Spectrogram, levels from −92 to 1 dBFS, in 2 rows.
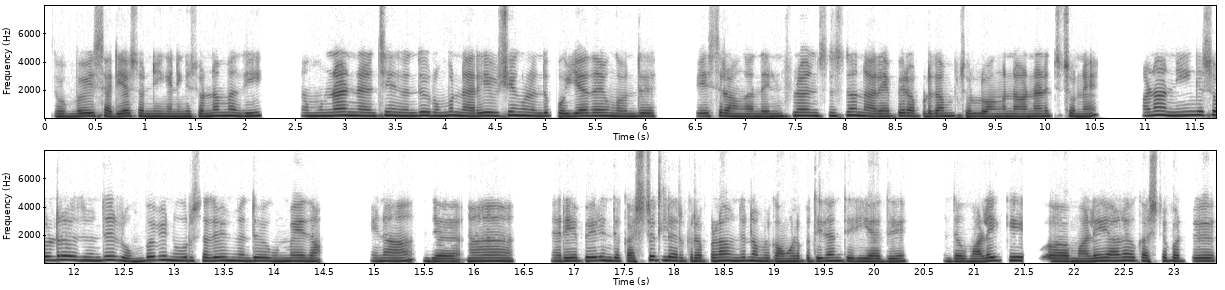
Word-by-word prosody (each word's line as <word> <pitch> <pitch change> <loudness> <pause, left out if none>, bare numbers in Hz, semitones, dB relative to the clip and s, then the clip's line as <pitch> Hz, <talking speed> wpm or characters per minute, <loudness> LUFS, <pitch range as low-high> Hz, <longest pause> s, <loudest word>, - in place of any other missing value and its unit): ரொம்பவே 180 +4 +1
சரியா 180 0 +2
சொன்னீங்க. 175 -2 +2
நீங்க 175 +1 +2
சொன்ன 190 +4 +2
மாதிரி, 200 -2 +1 0.5
நான் 200 -1 0
முன்னாடி 230 +3 +2
நினைச்சேன் 215 +3 +1
இது 220 - +2
வந்து 210 +4 +1
ரொம்ப 215 +3 +1 0.2
நிறைய 200 +3 +1
விஷயங்கள் 230 +2 0
வந்து 200 +2 -1
பொய்யா 190 +2 +1
தான் 210 0 +1
இவங்க 190 -2 0
வந்து, 195 +2 0 0.5
பேசுறாங்க. 190 -2 0
அந்த 170 0 0
இன்ஃப்ளூயன்ர்ஸ்லாம் 215 +4 0
நிறைய 185 0 0
பேர் 205 0 +1
அப்படிதான் 195 +1 -1 0.2
சொல்லுவாங்கன்னு 175 -1 0
நான் 170 +1 0
நினைச்சு 185 +1 -2
சொன்னேன். 180 +6 0 0.5
ஆனா, 260 +4 0 0.2
நீங்க 255 +2 +1
சொல்றது 260 -1 +1
வந்து 235 +4 0 0.2
ரொம்பவே 235 +9 -1
100% 225 0 0
வந்து 215 +2 +1 0.2
உண்மைதான். 195 0 0 0.5
ஏன்னா 200 +1 0 0.3
இந்த, 190 0 +1 0.4
ஆ - - +1 0.8
நிறைய 205 +2 +1
பேர் 225 +1 +2
இந்த 215 -2 +1
கஷ்டத்தில 240 +5 0
இருக்கிறப்போலாம் 210 +2 0
வந்து 215 +1 +1
நம்மளுக்கு 195 -3 +1
அவங்களை 185 +1 +1
பத்திலாம் 205 +2 +1
தெரியாது. 185 -2 +2 0.5
இந்த 185 +1 -1 0.2
மழைக்கு, 225 +6 +1 0.6
மழையால 215 +5 +2 0.2
கஷ்டப்பட்டு 200 0 -1
200 Hz, 140 wpm, -23 LUFS, 185-220 Hz, 0.8 s, சரியா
